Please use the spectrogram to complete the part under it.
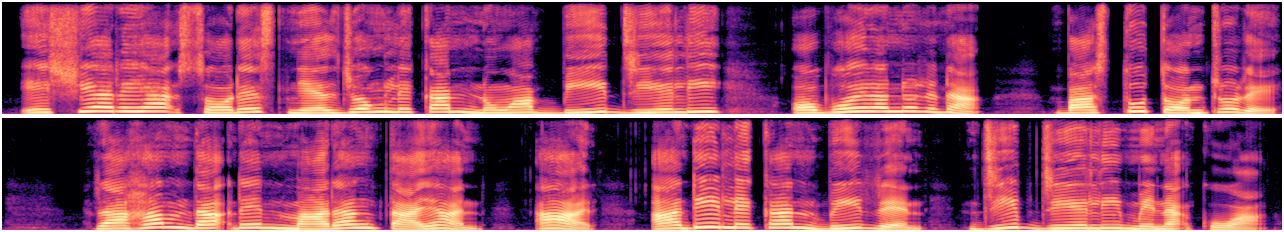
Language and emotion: Santali, neutral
